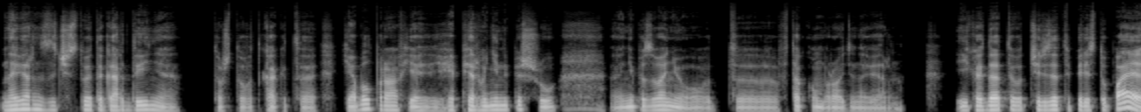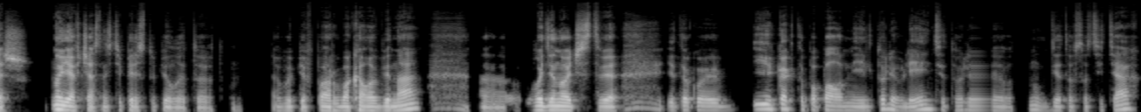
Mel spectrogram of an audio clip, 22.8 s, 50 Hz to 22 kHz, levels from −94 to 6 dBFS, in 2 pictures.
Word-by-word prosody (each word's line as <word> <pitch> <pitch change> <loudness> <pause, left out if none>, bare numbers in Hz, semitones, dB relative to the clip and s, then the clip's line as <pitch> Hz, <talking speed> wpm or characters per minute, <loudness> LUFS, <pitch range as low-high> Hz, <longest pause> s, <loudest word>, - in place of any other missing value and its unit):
наверно, 120 +3 +3
зачастую, 110 +2 -1
это - - 0
гордыня. 105 -4 +1 0.3
То, 90 - -6
что 90 -1 -7
вот 85 - -10
как - - -2
это? 85 -1 -6 0.2
Я 100 -1 +2
был 130 +1 +4
прав, 110 -4 +1
я 95 -1 +2
я 90 +2 -3
1 105 -1 +2
не 115 +1 +3
напишу, 115 -5 -1 0.5
э, 85 - -5
не 95 +2 +2
позвоню. 100 -3 +1
Вот, 80 0 -5 0.2
э, 85 -1 -4
в - - -19
таком 95 -3 -2
роде, 85 -1 -2
наверное. 80 -1 -7 0.5
И 105 - -1
когда 110 +2 +6
ты 115 0 -1
вот 110 0 -2
через 110 -1 +1
это 115 0 +2
переступаешь, 105 -2 +4 0.2
ну, 125 - +6
я, 110 -4 +10
в - - -6
частности, - - -2
переступил 95 -2 -3
это, 85 0 -7 0.2
там, - - -19 0.4
выпив 95 0 -4
пару 95 -1 +2
бокалов 95 0 +3
вина, 115 +9 +4 0.6
а, 85 -1 -6 0.2
в 105 +1 -8
одиночестве, 100 -2 +4 0.5
и 105 - -5
такой, 100 -2 -2 0.2
и 130 0 +1
как-то 130 -2 -1
попала 110 -2 0
мне 95 -1 -4
или 95 - -6
то 135 +8 -3
ли 125 - -1
в 95 - -8
ленте, 110 +4 -3
то 105 - -10
ли, 105 - -7 0.2
э, 95 -2 -7
ну 115 -1 -8
где-то 95 0 -8
в - - -12
соцсетях. 120 +7 -4
100 Hz, 170 wpm, -24 LUFS, 90-110 Hz, 0.6 s, я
